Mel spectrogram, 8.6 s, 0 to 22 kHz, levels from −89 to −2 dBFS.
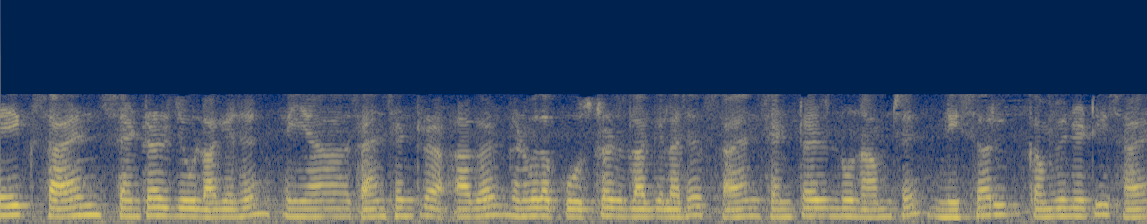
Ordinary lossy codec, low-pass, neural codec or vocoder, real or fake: AAC, 16 kbps; 7.2 kHz; none; real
